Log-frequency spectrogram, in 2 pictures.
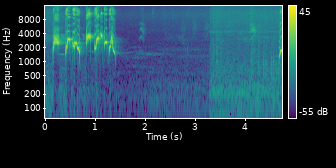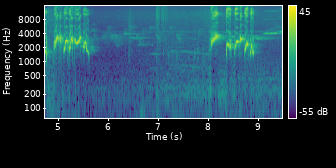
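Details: Red-whiskered bulbul in morning song training, 'ché' style: three bursts of quick, bright warbling notes, each about a second long, come several seconds apart, with a faint hiss between them.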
